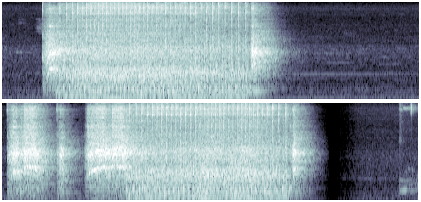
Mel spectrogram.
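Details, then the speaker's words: Motorcycle engine revving: harsh, rapid sewing-machine clatter in bursts; owner is sure it is not the camshaft and suspects the piston striking the cylinder head, not confirmed. "certo que não é o comando é apenas o pistão batendo no cabeçote"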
